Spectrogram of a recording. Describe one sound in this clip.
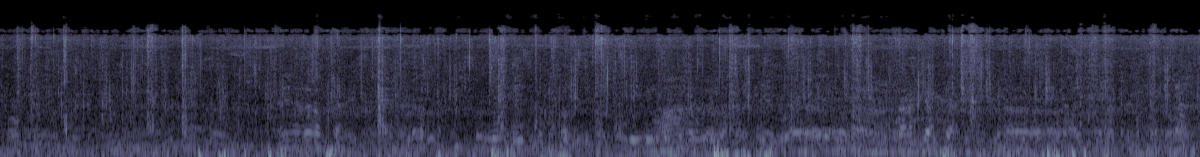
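Footsteps scuff on a paved road.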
